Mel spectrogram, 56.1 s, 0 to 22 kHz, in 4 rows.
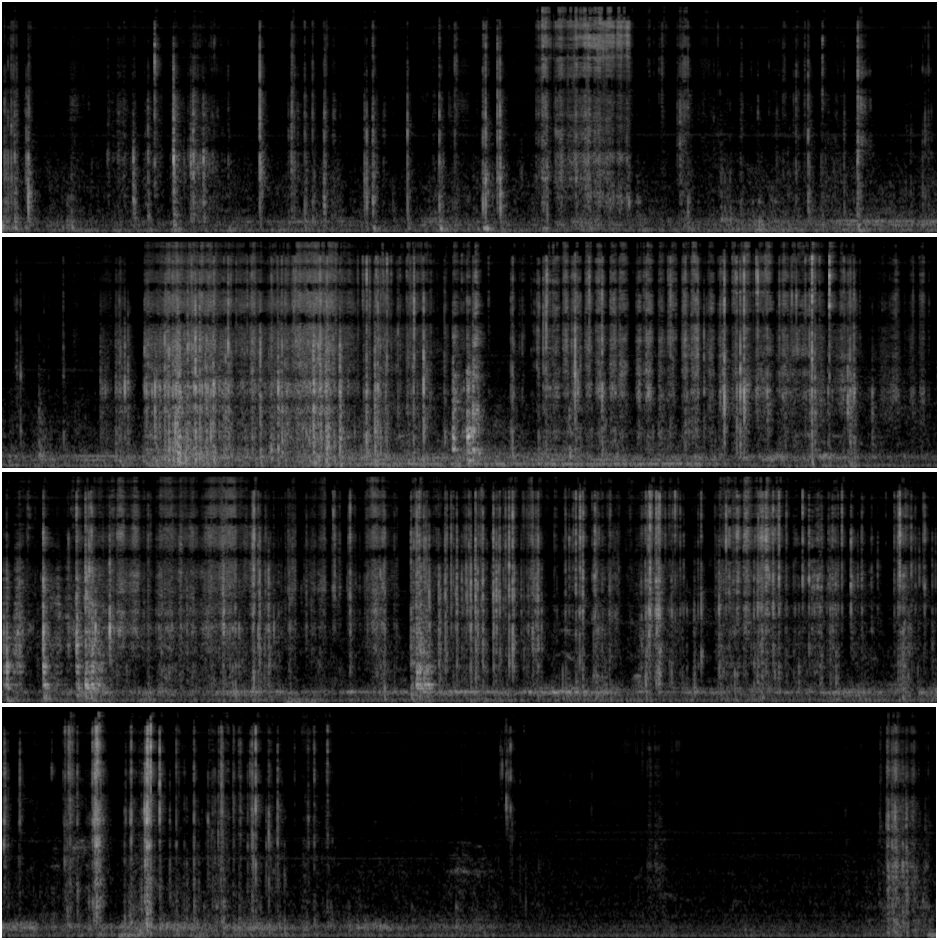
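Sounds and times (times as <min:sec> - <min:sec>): packaging tearing and crinkling: 0:29.6 - 0:42.2.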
